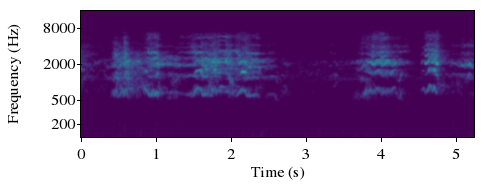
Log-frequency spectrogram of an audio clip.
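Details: Wild little corellas in Australian forest giving long, grating screeches in bursts, a drawn-out raspy squawk followed after a pause by shorter harsh cries.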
